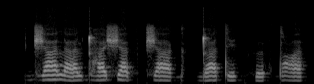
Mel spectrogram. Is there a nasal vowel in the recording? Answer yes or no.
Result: no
